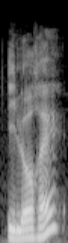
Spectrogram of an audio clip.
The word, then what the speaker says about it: aurait: Il aurait, elle aurait, final T not pronounced.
